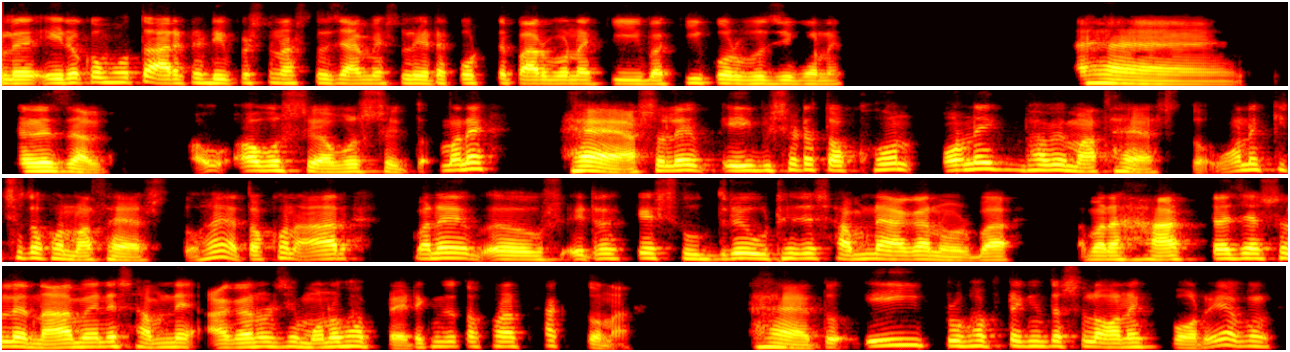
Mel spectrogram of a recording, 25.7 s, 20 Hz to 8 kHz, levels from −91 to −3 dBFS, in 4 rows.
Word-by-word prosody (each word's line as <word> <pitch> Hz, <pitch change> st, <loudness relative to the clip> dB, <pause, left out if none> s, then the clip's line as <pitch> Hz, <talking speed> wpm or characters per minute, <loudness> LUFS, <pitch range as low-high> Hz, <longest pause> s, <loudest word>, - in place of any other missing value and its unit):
আসলে 135 Hz, 0 st, +3 dB, 0.2 s
এরকম 160 Hz, +3 st, +1 dB
হত। 170 Hz, -, -4 dB
আরেকটা 140 Hz, +2 st, +2 dB
ডিপ্রেশন 150 Hz, +3 st, -5 dB
আসত 140 Hz, +1 st, -17 dB
যে -, -, +1 dB
আমি 130 Hz, +1 st, -3 dB
আসলে 135 Hz, +1 st, -3 dB
এটা 135 Hz, -, -3 dB
করতে 145 Hz, 0 st, -3 dB
পারব 130 Hz, 0 st, +4 dB
নাকি 125 Hz, 0 st, -4 dB
বা 120 Hz, -, +2 dB
কি 150 Hz, -, -4 dB
করব 130 Hz, -3 st, +2 dB, 0.2 s
জীবনে। 120 Hz, -2 st, -3 dB, 1.3 s
হ্যাঁ 120 Hz, -7 st, +1 dB, 0.7 s
রেসাল্ট। 135 Hz, -8 st, +4 dB, 0.5 s
অ -, -, -2 dB, 0.3 s
অবশ্যই, 160 Hz, -1 st, +2 dB
অবশ্যই। 125 Hz, -1 st, -3 dB
তো -, -, -7 dB
মানে 215 Hz, +5 st, +5 dB, 0.5 s
হ্যাঁ 160 Hz, 0 st, +9 dB
আসলে 165 Hz, +1 st, +2 dB, 0.3 s
এই 165 Hz, -, +5 dB
বিষয়টা 190 Hz, +3 st, -2 dB
তখন 185 Hz, +5 st, -1 dB, 0.3 s
অনেকভাবে 185 Hz, -3 st, +2 dB
মাথায় 130 Hz, 0 st, -1 dB
আসত। 105 Hz, -, -24 dB, 0.2 s
অনেক 190 Hz, +2 st, -1 dB
কিছু 190 Hz, +1 st, -9 dB
তখন 170 Hz, -3 st, 0 dB
মাথায় 125 Hz, -2 st, +1 dB
আসত। 105 Hz, -, -22 dB
হ্যাঁ 210 Hz, +2 st, 0 dB
তখন 175 Hz, +6 st, -3 dB, 0.2 s
আর 155 Hz, -, +5 dB
আ -, -, -21 dB, 0.3 s
মানে 165 Hz, +3 st, +4 dB, 0.7 s
এটাকে 160 Hz, +3 st, -4 dB
শুদরে 155 Hz, 0 st, -1 dB
উঠে 165 Hz, +2 st, -4 dB
যে -, -, 0 dB
সামনে 155 Hz, +1 st, +1 dB
আগানোর 130 Hz, -6 st, +1 dB
বা 120 Hz, -, +5 dB, 0.5 s
মানে 135 Hz, 0 st, +5 dB
হারটা 135 Hz, +3 st, +3 dB
যে -, -, +1 dB
আসলে 170 Hz, -1 st, +2 dB
না 125 Hz, -, +5 dB
মেনে 155 Hz, +2 st, +2 dB
সামনে 145 Hz, +1 st, -1 dB, 0.2 s
আগানোর 150 Hz, +4 st, +2 dB
যে -, -, 0 dB
মনোভাবটা, 165 Hz, +4 st, 0 dB
এটা -, -, -5 dB
কিন্তু 165 Hz, 0 st, -6 dB
তখন 165 Hz, +1 st, -6 dB
আর -, -, -12 dB
থাকত 185 Hz, -1 st, -9 dB
না। -, -, -10 dB, 0.7 s
হ্যাঁ -, -, +2 dB
তো -, -, -2 dB, 0.3 s
এই 210 Hz, +2 st, -1 dB, 0.2 s
প্রভাবটা 180 Hz, 0 st, -2 dB
কিন্তু 175 Hz, 0 st, -3 dB
আসলে 170 Hz, -2 st, -1 dB
অনেক 150 Hz, +1 st, -1 dB
পড়ে 120 Hz, -2 st, -2 dB
এবং 175 Hz, -1 st, -3 dB
155 Hz, 175 wpm, -23 LUFS, 135-170 Hz, 1.3 s, হ্যাঁ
